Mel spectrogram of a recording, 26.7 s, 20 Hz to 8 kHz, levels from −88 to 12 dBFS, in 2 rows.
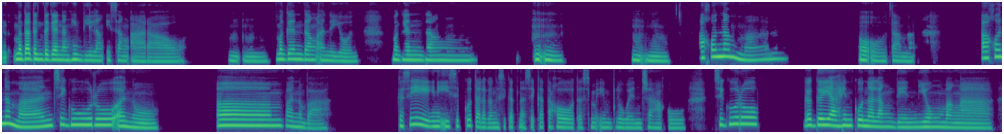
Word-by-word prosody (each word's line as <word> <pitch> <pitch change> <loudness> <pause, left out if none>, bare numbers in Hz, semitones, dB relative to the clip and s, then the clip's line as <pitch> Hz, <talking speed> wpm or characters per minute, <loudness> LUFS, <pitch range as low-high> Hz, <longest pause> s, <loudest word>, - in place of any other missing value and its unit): madadagdagan 215 -3 +5
ng - - -1
hindi 185 -3 0
lang 170 - -4
isang 175 -2 -7
araw, 145 0 -8 0.6
mm. 155 -3 -7
Magandang 215 -2 0
ano 180 -2 -3
yun 155 -2 -5 0.5
magandang 190 -2 -1 1.2
mm. 190 -5 +1 0.9
Mm, 170 -5 -3 0.4
ako 270 +3 +1
naman, 225 -7 +2 1.0
oo 165 -4 -2
tama. 155 -3 -8 0.9
Ako 305 +4 +4
naman 220 -5 +4
siguro 270 -1 +4
ano, 175 -6 +1 0.8
um, 245 -1 +5
paano 200 -6 -3
ba? 150 -1 -9 0.9
Kasi 255 0 0
iniisip 210 0 -2
ko 240 - -2
talagang 180 -4 -4
sikat 90 - -9
na 165 - -7
sikat 185 +3 -9
ako 175 -2 -3
tas 170 +1 -12
maimpluwensya 170 -1 -7
ako. 160 -1 -10 0.3
Siguro 300 +2 +2 0.6
gagayahin 245 -1 +5
ko 240 0 +3
nalang 200 -3 +1
din 185 0 -3
yung 190 0 0
mga 165 -2 -3
190 Hz, 95 wpm, -23 LUFS, 170-235 Hz, 1.2 s, madadagdagan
